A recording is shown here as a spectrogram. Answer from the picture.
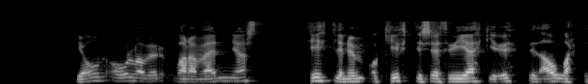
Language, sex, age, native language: Icelandic, male, 40-49, Icelandic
